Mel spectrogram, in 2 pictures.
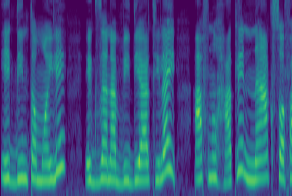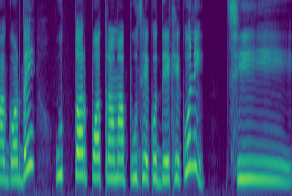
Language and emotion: Nepali, disgusted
